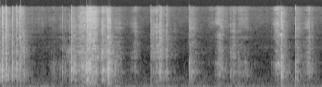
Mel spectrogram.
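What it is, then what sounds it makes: Cardboard perfume box. Long painted fingernails tap and scratch a small white rectangular cardboard perfume box, unwrapped and still closed. A rapid run of crisp, bright taps gives way to dry, papery scratching bursts and sharp clicks that stop quickly with little ring.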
